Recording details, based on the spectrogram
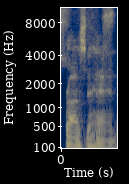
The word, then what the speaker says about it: Brosnahan: She mentioned in that speech, she mentioned Rachel, how do you say, Brosnahan from Miss Brosnahan, Maisel, correct, yeah.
